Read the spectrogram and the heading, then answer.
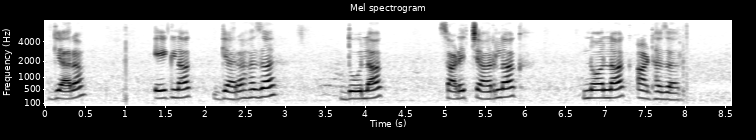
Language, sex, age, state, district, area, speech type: Urdu, female, 30-45, Delhi, Central Delhi, urban, spontaneous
